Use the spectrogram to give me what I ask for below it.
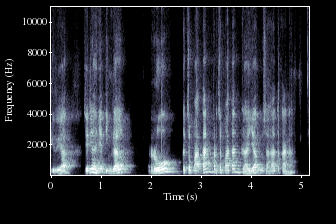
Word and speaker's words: rho: Jadi hanya tinggal rho, kecepatan, percepatan, gaya, usaha, tekanan. Ini massa jenis ya, rho ya. Ya, bukan simbol P, massa jenis. Rho, RHO bacanya guys.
